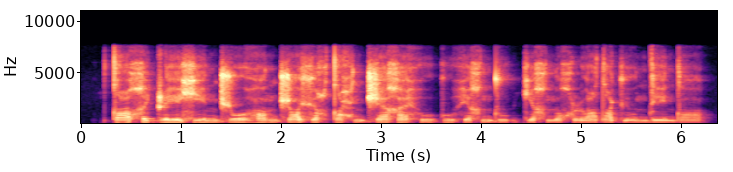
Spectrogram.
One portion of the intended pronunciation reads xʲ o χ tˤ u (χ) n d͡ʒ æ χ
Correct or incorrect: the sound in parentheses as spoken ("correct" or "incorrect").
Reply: incorrect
